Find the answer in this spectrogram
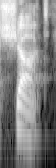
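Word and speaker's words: Shough: It's so weird hearing it pronounced Shuck now that we know it's actually Shuck.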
